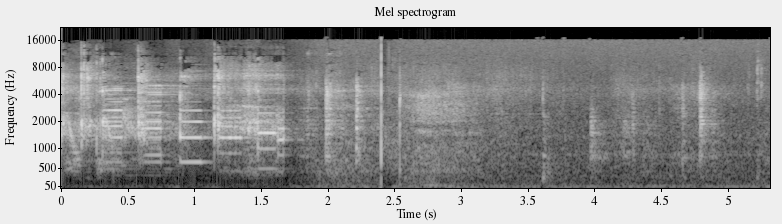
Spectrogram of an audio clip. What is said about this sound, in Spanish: Por supuesto, tenía que llamarme a alguien por teléfono. Esto siempre pasa cuando alguien está grabando. Perdón.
